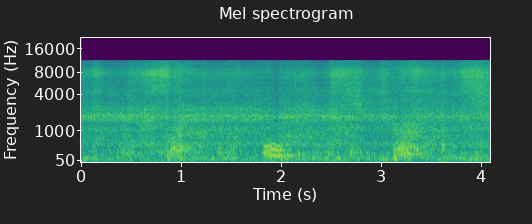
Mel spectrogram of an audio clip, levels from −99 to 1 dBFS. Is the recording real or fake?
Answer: fake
